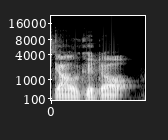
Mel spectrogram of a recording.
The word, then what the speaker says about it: Gal Gadot: So yeah, I mean, I think Gal Gadot's, and I'm also aware, I'm sure it's supposed to be pronounced Gal Gadot, but I'm going to slip in and out of that.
